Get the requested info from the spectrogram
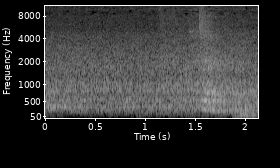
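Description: Steady room noise, with a short voice sound about one and a half seconds in.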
